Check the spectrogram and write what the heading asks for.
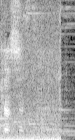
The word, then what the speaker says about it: Cassis: "It is written Cassis, but we pronounce it Cassie."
